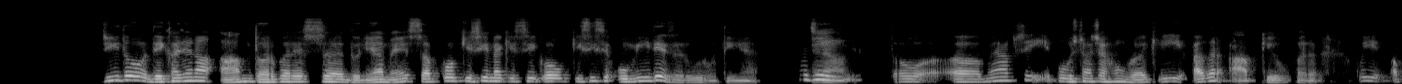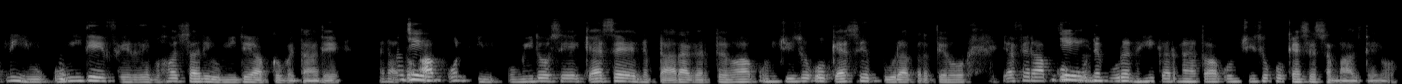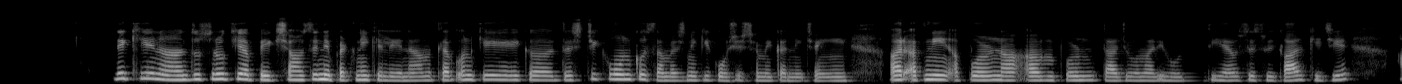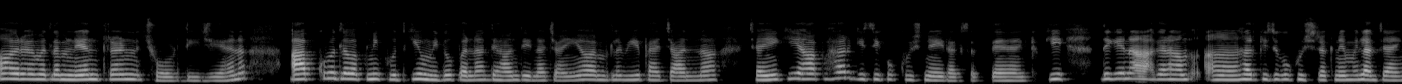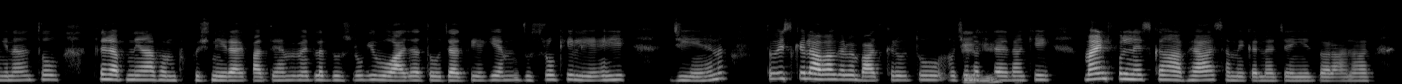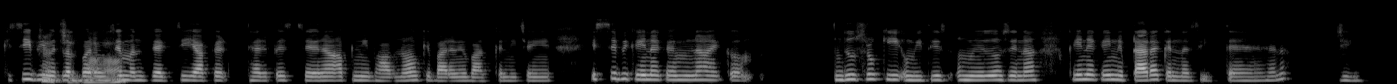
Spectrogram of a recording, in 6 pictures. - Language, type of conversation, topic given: Hindi, podcast, दूसरों की उम्मीदों से आप कैसे निपटते हैं?
- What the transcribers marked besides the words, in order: in English: "माइंडफुलनेस"; in English: "थेरेपिस्ट"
